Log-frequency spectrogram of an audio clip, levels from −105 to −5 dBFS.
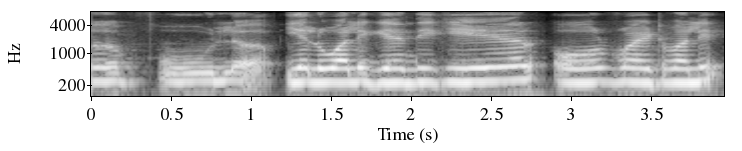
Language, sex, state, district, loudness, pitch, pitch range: Hindi, female, Haryana, Charkhi Dadri, -15 LUFS, 240 Hz, 230-245 Hz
